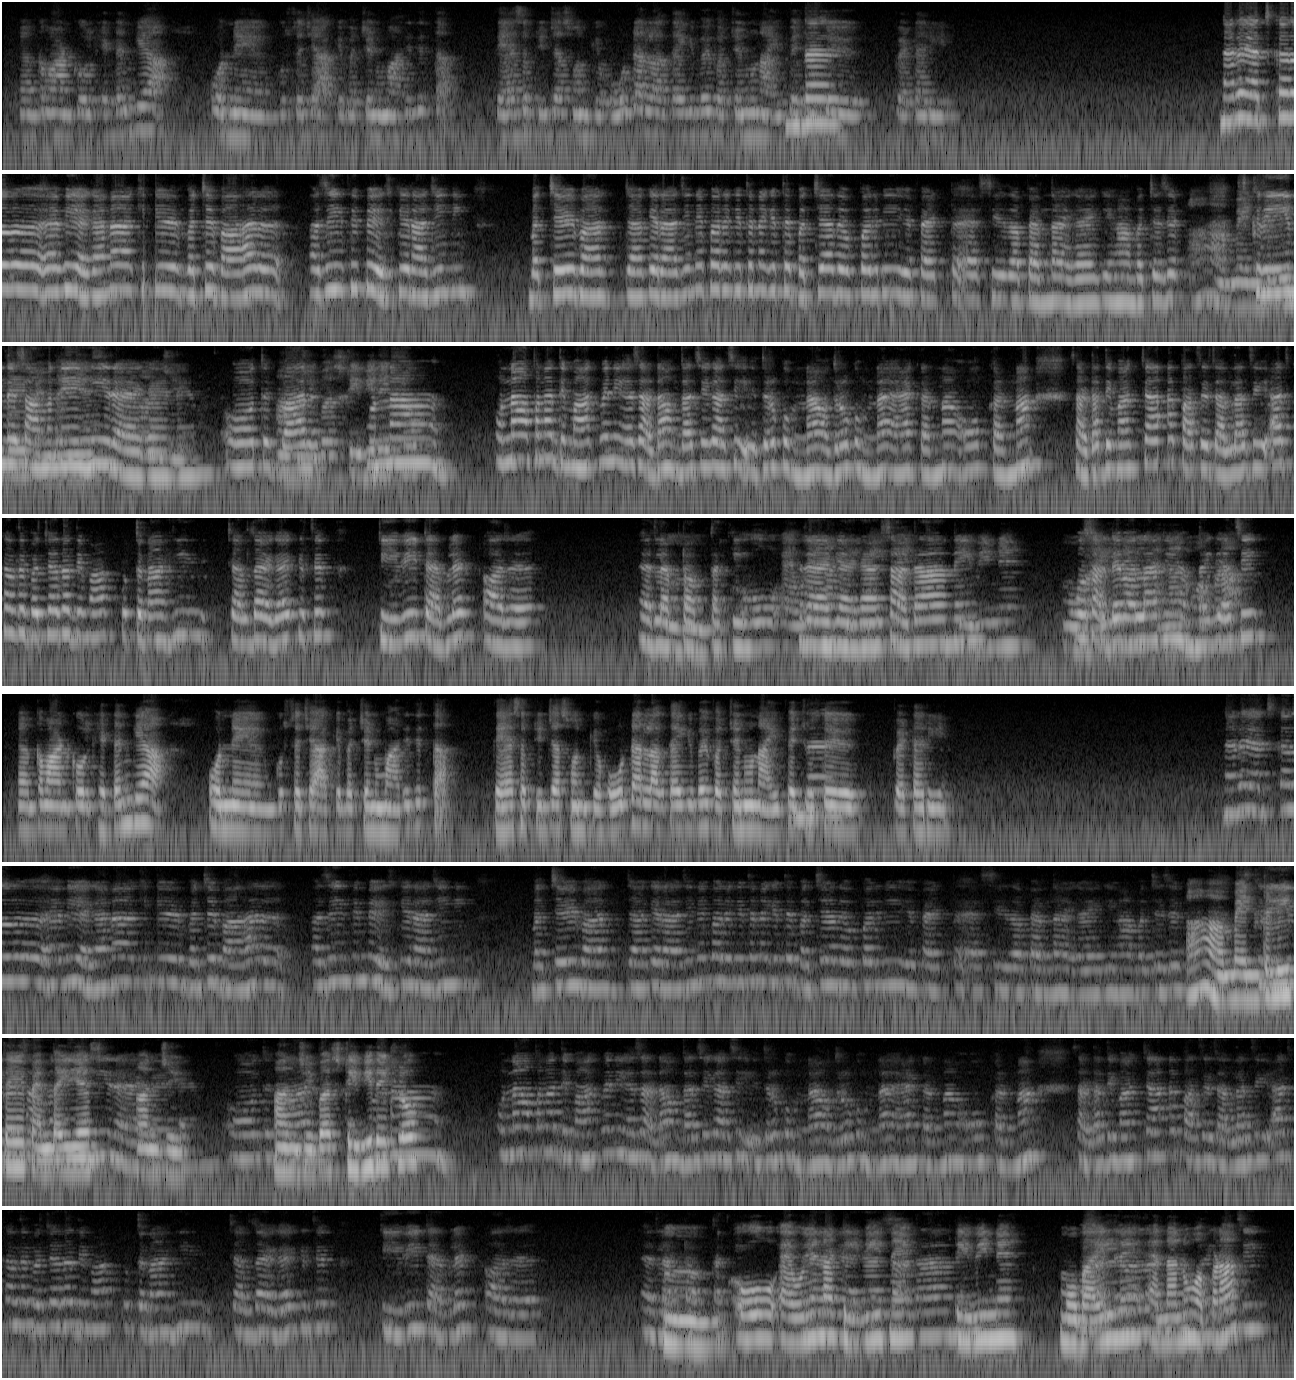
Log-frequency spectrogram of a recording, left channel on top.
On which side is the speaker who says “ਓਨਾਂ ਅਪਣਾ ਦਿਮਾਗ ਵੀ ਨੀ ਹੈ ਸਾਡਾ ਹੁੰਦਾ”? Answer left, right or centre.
Left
